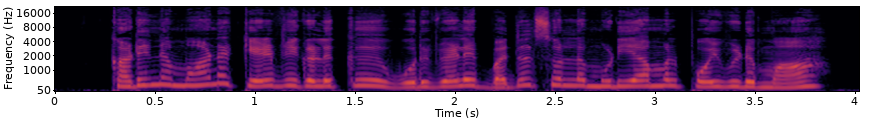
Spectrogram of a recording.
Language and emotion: Tamil, fearful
